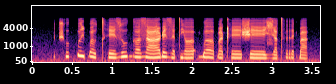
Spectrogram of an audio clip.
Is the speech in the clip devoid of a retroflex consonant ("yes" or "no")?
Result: no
